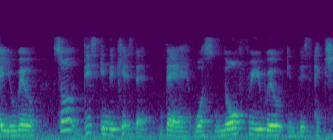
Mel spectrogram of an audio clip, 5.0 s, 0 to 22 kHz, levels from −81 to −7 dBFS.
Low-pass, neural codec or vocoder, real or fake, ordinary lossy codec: 7.2 kHz; none; real; none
